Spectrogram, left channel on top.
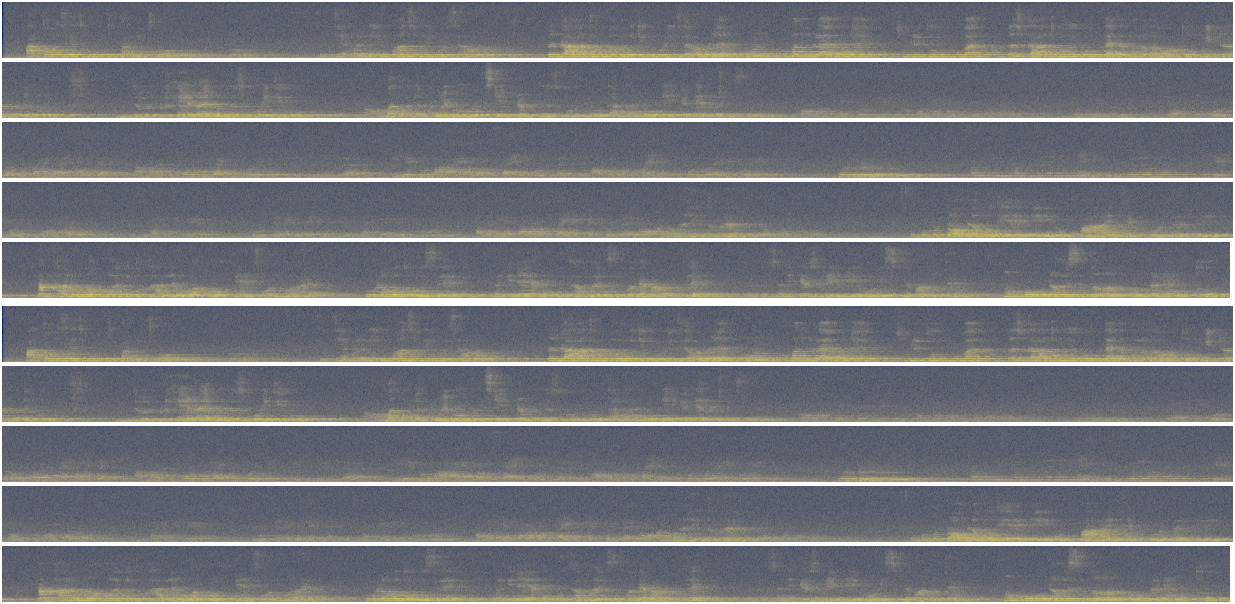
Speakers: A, on the left; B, on the left.
A: পাতলকে চুলিটো বান্ধি থওঁ।
B: অ',
A: তেতিয়া মানে ইমান চুলি স লৰিছে আৰু, মানে গা ধুলো এনেক কে সৰি যায় আৰু মানে মোৰ ক'ৰবাত ওলাই গ'লে চুলিটো ক'ৰবাত জাষ্ট গা ধুই আকৌ ওলাই যাব লগা হয় ত হিটাৰ মানে বোৰ <unintelligible> হেয়াৰ ড্ৰাইবোৰ ইউজ কৰি দিও।
B: অ
A: কৰবাত বাহিৰত ফুৰিব বুলি ষ্ট্ৰেটনাৰবোৰ ইউজ কৰিলো তাৰ কাৰণেও মানে ডেমেজ হৈছে।
B: অ', সেইবোৰ-সেইবোৰৰ কাৰণেও হৈছে বাৰু।
A: অ',
B: এতিয়া কি কৰিবা উপায় নাই ন এতিয়া আমাৰতো কৰিব লাগিবই এতিয়া চুলি খিনি এতিয়া। যিহেতু নাই অলপ ষ্টাইল কৰি পেলাই যদি ভাল দেখাব পাৰে সেইটোতো কৰিব লাগিবয়ে।
A: উম।
B: আৰু কিছুমানটো মানে এনেকে মেডিচিনচ ললেও মানে হেৰ ফল হয় বাৰু। কিছুমান এনেকে বহুত বেলেগ বেলেগ মেডিচিন থাকে সেইবোৰ খালে মানে তাৰ অলপ চাইড ইফেক্ট- থৈ যায় ন সেইটো
A: অ সেইটোয়ে
B: কাৰণেও হয়।
A: এইবোৰ বহুত প্ৰব্লেমো দিয়ে এইবোৰ খোৱাফেক্ট পৰি যায় বুলি। নাখালেও
B: উম
A: নহয় কিন্তু খালেও আকৌ হেৰফল হয়। মোৰ লগতো
B: উম
A: হৈছে এনেকেনে ঔষধ খাবলৈ দিছে কিবা বেমাৰ হওতে
B: উম
A: <unintelligible> এনেকে চুলি সৰিছিলে মাজতে, মোৰ
B: অ
A: কৰুণা হৈছিল ন কৰোণাৰ
B: অ
A: টাইমতো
